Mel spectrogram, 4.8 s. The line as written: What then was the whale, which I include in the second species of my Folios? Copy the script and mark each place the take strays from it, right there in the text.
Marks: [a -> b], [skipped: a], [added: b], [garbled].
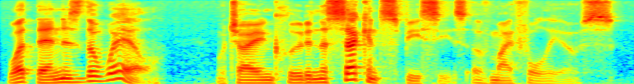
What then [was -> is] the whale, which I include in the second species of my Folios?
